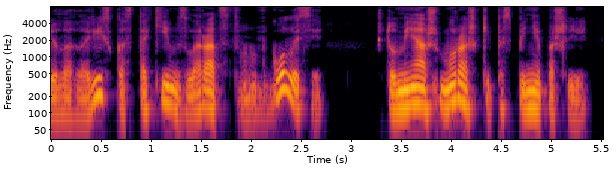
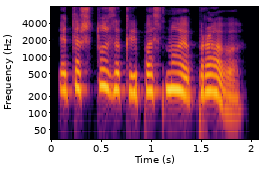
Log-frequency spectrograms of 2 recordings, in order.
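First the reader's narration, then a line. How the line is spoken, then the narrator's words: Joyless laugh. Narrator (Russian): невесело рассмеялась я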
